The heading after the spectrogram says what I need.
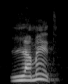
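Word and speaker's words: Lamed: La letra número 12 se llama o se pronuncia la met. Es así como se pronuncia.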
